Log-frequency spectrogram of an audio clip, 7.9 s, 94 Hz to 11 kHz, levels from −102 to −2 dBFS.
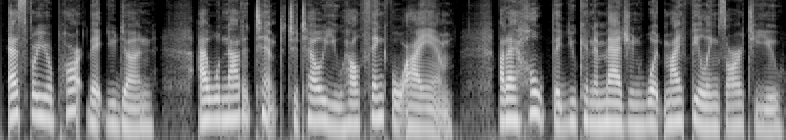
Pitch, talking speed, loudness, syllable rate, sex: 170 Hz, 235 wpm, -21 LUFS, 5.6 syllables/s, female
